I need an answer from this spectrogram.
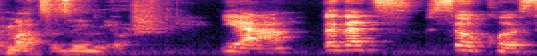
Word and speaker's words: Matosinhos: Matosinhos.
